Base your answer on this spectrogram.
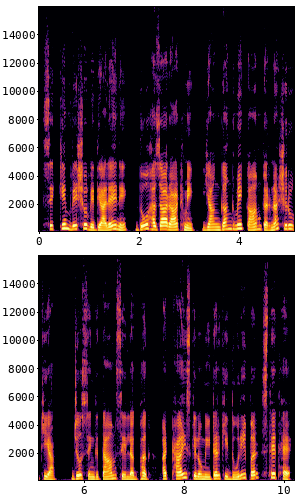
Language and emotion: Hindi, neutral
